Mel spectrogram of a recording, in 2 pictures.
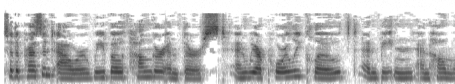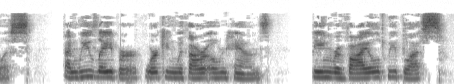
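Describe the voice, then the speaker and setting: A woman reading a scripture lesson aloud in a church service, measured and formal. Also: medium pitch, a little mellow, low-quality recording. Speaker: lay reader of the lesson.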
